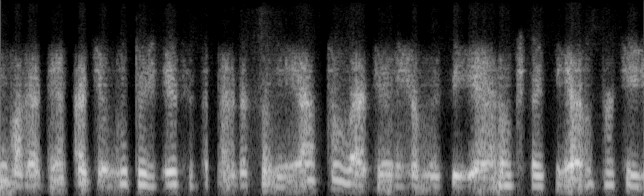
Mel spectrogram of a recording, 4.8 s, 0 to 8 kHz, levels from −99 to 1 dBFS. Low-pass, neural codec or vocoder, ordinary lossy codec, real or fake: 7.2 kHz; codec, 44.1 kHz, 0.9 kbps, DAC; Opus, 32 kbps; fake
